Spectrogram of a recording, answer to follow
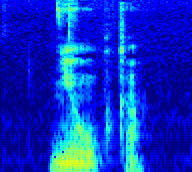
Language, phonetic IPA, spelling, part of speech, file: Polish, [ɲɛˈwupka], niełupka, noun, LL-Q809 (pol)-niełupka.wav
